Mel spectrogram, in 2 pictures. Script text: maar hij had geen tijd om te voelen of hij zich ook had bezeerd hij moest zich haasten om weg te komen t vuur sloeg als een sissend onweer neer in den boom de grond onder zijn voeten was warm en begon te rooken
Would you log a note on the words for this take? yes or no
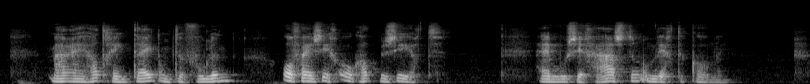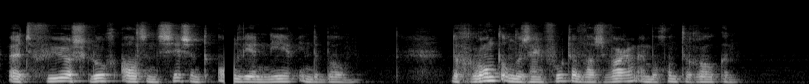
no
